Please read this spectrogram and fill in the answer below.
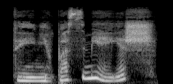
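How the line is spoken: Hiss. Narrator (Russian): прошипела она

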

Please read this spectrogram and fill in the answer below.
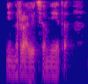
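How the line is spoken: Grumble. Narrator (Russian): буркнул долговец

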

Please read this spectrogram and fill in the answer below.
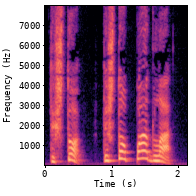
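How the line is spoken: Man yelling. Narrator (Russian): заорал мужик

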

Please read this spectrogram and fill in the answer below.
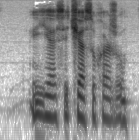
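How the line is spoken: Mutter. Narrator (Russian): пробормотал он

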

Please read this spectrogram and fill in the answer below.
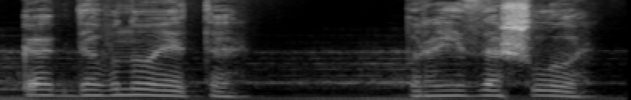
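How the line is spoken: Quiet, young woman. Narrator (Russian): тихо спросила девушка

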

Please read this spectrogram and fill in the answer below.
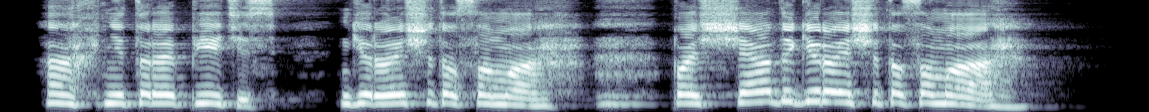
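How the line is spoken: Moaning women. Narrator (Russian): женщины застонали

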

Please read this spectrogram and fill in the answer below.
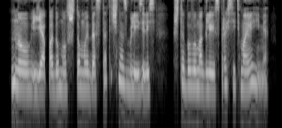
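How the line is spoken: Smirking demon. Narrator (Russian): хмыкнул демон

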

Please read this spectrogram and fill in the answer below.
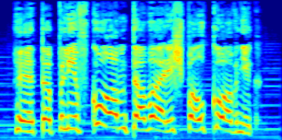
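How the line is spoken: Yelling. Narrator (Russian): заорал Коля

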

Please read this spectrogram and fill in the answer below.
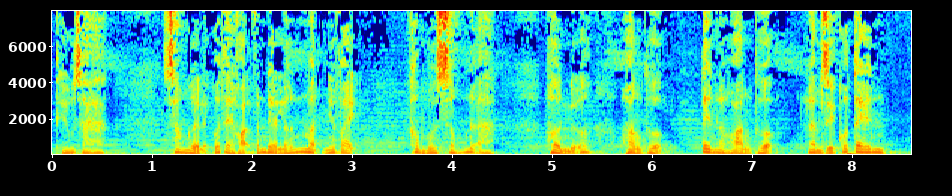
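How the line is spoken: Frightened, anxious low voice. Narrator (Vietnamese): Miêu Nhi sợ hãi, thập phần khẩn trương, hạ giọng nói

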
